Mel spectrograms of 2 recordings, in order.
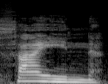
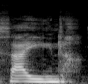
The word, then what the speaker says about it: sign: Sign. No se pronuncia la G, se da cuenta. Sign. No es sign.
